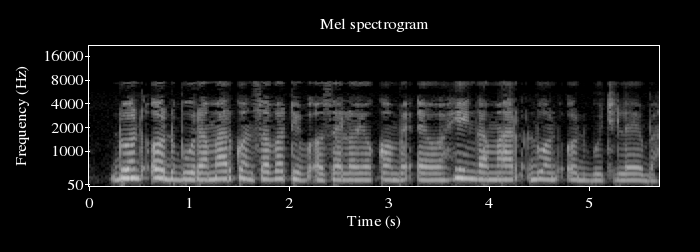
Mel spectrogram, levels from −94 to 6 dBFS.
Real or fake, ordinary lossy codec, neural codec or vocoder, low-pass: real; AAC, 24 kbps; none; 14.4 kHz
